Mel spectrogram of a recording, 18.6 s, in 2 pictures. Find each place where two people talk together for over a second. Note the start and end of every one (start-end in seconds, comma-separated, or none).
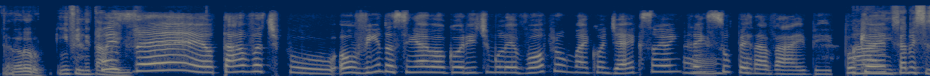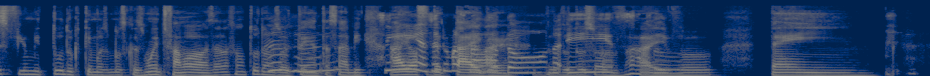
11.9-16.2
